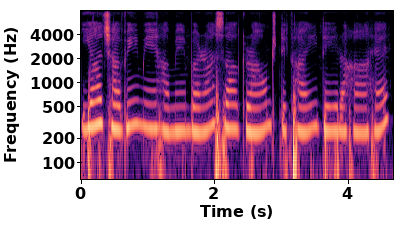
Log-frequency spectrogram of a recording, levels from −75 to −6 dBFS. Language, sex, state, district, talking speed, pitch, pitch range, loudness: Hindi, female, Assam, Kamrup Metropolitan, 140 wpm, 260 Hz, 250-275 Hz, -22 LUFS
